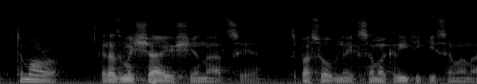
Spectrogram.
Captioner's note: non-english speech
